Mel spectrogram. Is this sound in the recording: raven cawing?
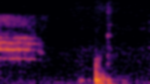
no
